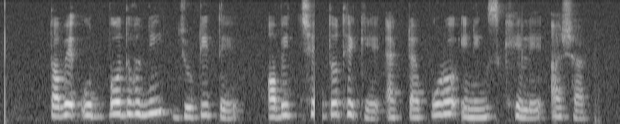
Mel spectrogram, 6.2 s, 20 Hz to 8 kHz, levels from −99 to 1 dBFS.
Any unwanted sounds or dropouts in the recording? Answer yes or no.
yes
